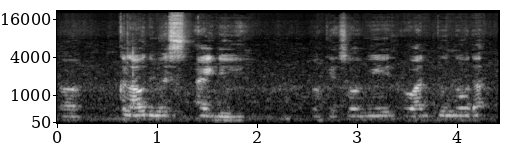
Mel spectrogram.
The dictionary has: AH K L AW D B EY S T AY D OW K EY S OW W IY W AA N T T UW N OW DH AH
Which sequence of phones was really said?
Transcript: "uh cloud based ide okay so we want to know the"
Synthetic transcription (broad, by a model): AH K L AW D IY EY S AY D OW K EY S OW W IY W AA N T T UW N OW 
